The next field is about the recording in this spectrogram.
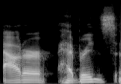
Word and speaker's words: Hebrides: Am I saying this right? – Almost Outer Hebrides. – Hebrides. I'm seeing it spelled out next to me, which is why it makes me trying to guess. It's spelled Hebrides. – Yeah. – So Hebrides, but it's Hebrides. – Hebrides. So Outer Hebrides.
